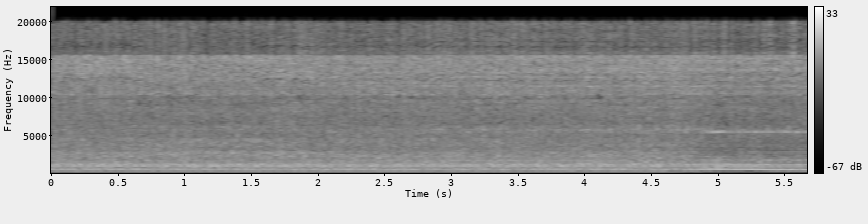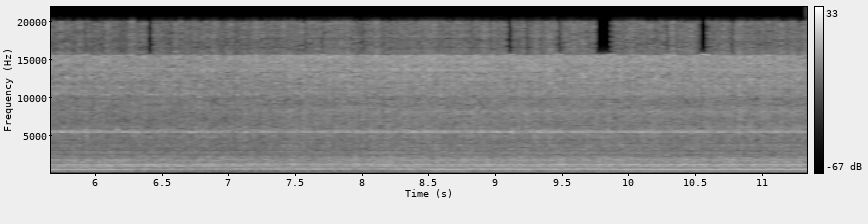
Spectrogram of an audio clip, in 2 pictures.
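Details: 2008 Honda Civic: after the AC compressor clutch shuts off, the idle tone drops suddenly and the whole engine hums unevenly with a rough shake before settling; recorded from inside the car; cause not confirmed.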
